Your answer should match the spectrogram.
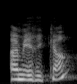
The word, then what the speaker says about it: américain: And then the adjective, américain or américaine. If you are a man, je suis américain, américain. 4 syllables. Américain. Drop your jaw on the final nasal sound.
